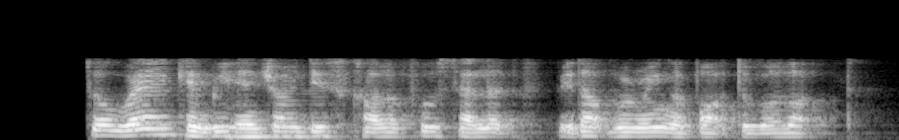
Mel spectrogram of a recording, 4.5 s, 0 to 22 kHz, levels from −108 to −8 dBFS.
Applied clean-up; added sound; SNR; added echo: neural mask model DeepFilterNet 3.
